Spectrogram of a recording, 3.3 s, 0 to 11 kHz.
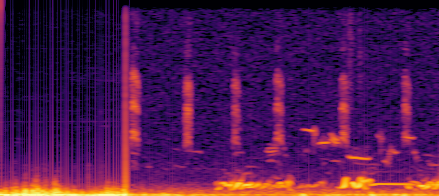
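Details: Lesser prairie chickens near Buffalo, Oklahoma, 2009, early morning: after a second of low rumbling, a quick series of choppy, cackling mid-pitched notes with one drawn-out tone, faint high chips of other birds behind.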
